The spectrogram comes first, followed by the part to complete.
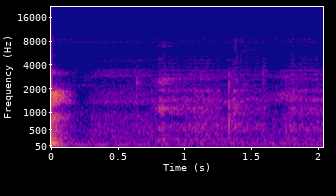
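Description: Near silence: faint room tone with two faint soft clicks, one a little under a second in and one about half a second later.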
